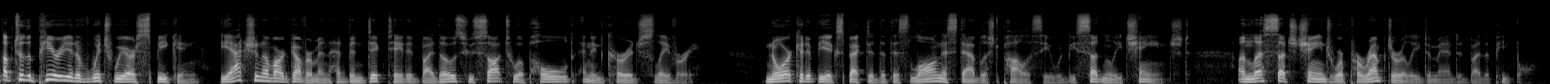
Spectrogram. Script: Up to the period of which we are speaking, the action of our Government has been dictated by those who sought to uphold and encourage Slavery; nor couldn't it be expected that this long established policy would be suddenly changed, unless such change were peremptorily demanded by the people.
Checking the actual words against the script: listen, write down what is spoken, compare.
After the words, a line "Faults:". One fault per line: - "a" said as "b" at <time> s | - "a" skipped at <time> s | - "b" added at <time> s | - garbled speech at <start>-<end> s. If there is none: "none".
Up to the period of which we are speaking, the action of our Government had been dictated by those who sought to uphold and encourage Slavery; nor could it be expected that this long established policy would be suddenly changed, unless such change were peremptorily demanded by the people.
Faults:
- "has" said as "had" at 3.3 s
- "couldn't" said as "could" at 7.9 s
